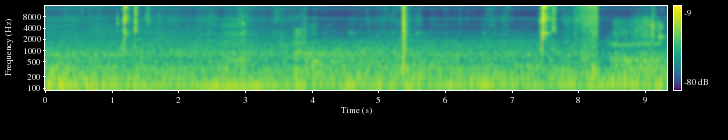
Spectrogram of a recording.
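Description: Top stitching is snipped out of a seam on a 100% linen dress, with a few sharp, isolated scissor clicks at uneven intervals over a quiet room background.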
